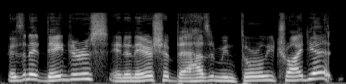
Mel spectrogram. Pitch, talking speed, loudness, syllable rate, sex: 185 Hz, 190 wpm, -15 LUFS, 5.4 syllables/s, male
